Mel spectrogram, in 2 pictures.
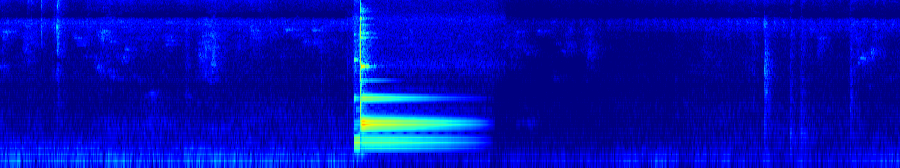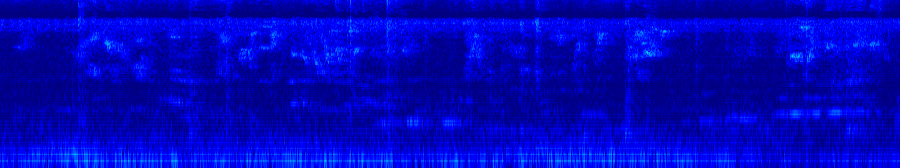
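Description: A single bright chime-like ding about three and a half seconds in, fading over about a second before cutting off. Around it are faint handling sounds of fingers seating a flat flex cable in a TV circuit board's connector.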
